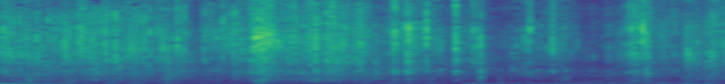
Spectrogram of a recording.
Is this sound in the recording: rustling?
yes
